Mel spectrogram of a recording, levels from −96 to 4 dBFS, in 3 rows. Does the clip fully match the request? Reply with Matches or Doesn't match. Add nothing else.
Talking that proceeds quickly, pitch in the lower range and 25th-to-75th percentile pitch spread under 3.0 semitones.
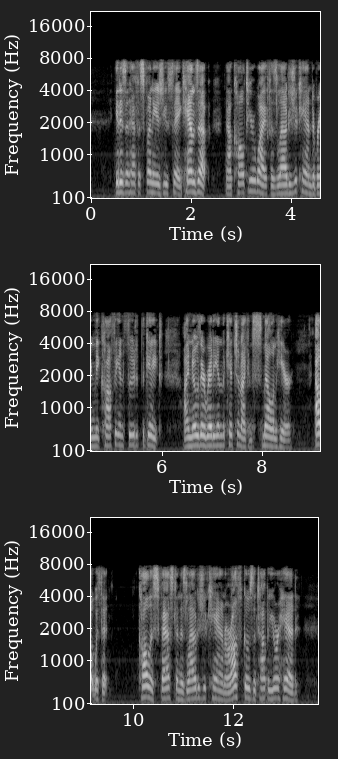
Doesn't match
